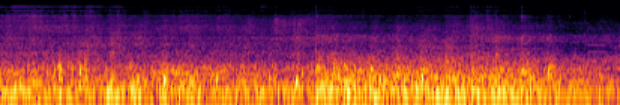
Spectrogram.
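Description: Train rolling past, a steady low rumble with the wheels clattering irregularly over the rails.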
